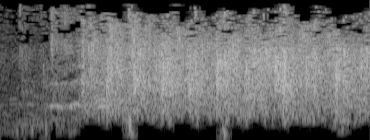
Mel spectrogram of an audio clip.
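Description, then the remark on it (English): An audience at Amboy Baptist Church breaks into clapping as a woman is presented as wanting to make the church her home. The clapping swells quickly after a brief quiet start, then holds as a steady, dense, fairly loud applause with many overlapping hands. “Don't clap.”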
